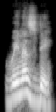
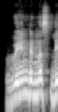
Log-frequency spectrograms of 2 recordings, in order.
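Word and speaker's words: Wednesday: Sunday रविवार, Monday सोमवार, ट्यूसडे मंगळवार, वेनसडे वेंडनसडे असं वाचायचं नाही, याला डी सायलेंट येतं.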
